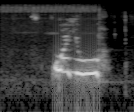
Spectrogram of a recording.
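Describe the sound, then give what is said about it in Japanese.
A human voice imitates a baby cricket with a single squeaky, nasal held tone lasting under a second. The tone is fairly loud and stands alone, with a faint click just before it. “コオロギの赤ちゃんの声真似します。”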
